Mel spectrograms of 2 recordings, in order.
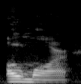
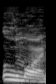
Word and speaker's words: Umar: It's Umar, nigga.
